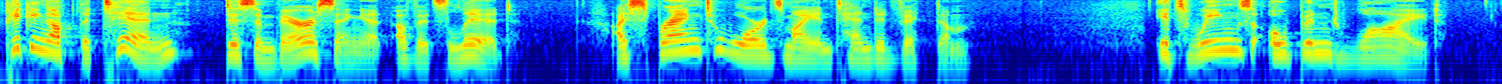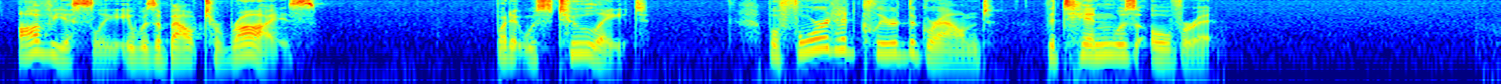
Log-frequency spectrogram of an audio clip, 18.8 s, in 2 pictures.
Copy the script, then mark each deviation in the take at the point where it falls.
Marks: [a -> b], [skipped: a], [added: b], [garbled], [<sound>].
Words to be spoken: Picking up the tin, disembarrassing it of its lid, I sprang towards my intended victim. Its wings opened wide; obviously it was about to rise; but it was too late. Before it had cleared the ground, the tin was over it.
Picking up the tin, disembarrassing it of its lid, I sprang towards my intended victim. Its wings opened wide; obviously it was about to rise; but it was too late. Before it had cleared the ground, the tin was over it.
